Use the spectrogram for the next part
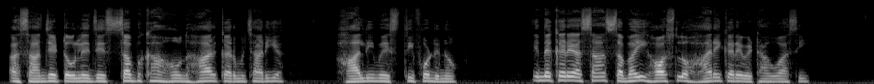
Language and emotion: Sindhi, sad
